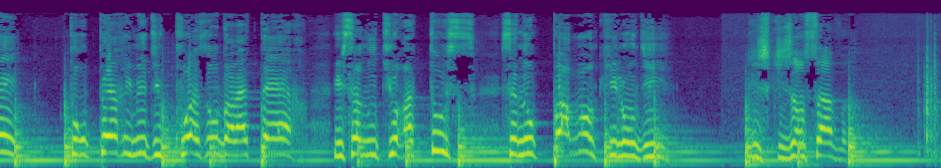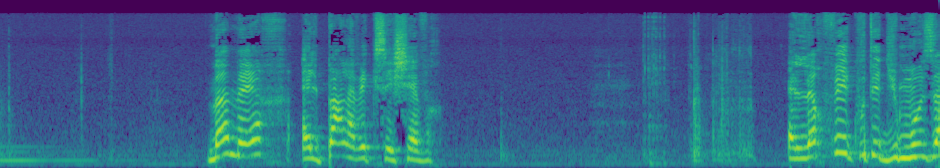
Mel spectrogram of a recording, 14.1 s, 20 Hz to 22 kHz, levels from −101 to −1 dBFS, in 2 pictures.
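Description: Gain pumping runs through the whole clip: the gain is pulled down on each loud sound, with a swing of around 10 dB. The likely cause is gain set far too high, with a fast limiter clamping each peak. Unlike a noise gate, which drops the gaps to silence, the limiting here brings loud and soft parts closer in level.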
